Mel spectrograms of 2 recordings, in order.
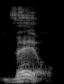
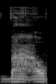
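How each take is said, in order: First: The vowel sounds like the one in 'male'. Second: The vowel sounds like the one in 'mile'. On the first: It is how the owner says the name. The speaker calls it right. "but he pronounces it Vale" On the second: It is read from the spelling. The speaker calls it wrong. "if you look at it, it's Vile"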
